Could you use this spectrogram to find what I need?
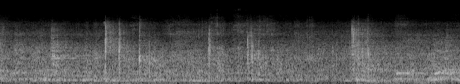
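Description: Hockey sticks clack sharply against the ice and a puck.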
